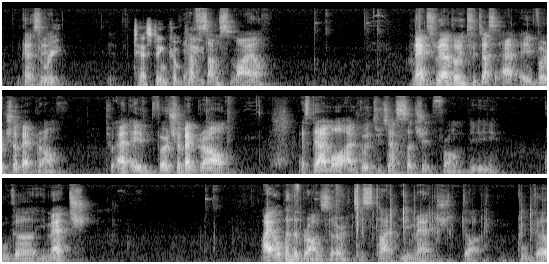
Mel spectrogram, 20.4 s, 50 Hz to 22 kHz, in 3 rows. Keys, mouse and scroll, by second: 4.1-5.1 drag, 5.1 scroll, 6.2 scroll, 6.3 middle click, 6.8-8.2 c, 8.4 c, 8.6-11.0 drag, 18.6-20.4 typing.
